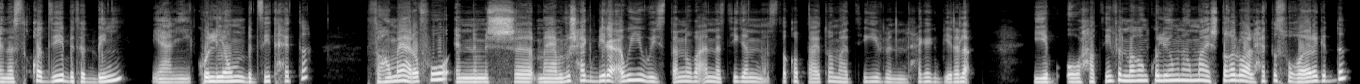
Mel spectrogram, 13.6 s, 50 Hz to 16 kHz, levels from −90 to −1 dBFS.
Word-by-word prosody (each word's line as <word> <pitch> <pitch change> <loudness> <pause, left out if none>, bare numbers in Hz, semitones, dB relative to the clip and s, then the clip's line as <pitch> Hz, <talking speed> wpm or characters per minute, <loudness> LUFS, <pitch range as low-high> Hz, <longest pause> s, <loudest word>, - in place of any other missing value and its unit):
إن 160 0 0
الثقة 160 +5 0
دي 195 +5 +2
بتتبني، 180 - 0 0.3
يعني 150 0 -3
كُلّ 185 +1 +4
يوم 190 0 +4
بتزيد 170 +4 -3
حتّة، 200 - -5 0.6
فهم 175 +5 0
يعرفوا 220 +7 +4
إن 160 0 +2
مش 160 0 +2 0.2
ما 160 0 0
يعملوش 160 +6 +2
حاجة 220 -1 0
كبيرة 210 +3 +2
أوي، 230 +5 +2
ويستنّوا 185 0 -2
بقى 185 -1 -2
النتيجة 180 +1 -2
إن 175 -3 -2
الثقة 185 +1 -5
بتاعتهم 170 +1 -4
هتيجي 170 +3 -6
من 140 -1 -7
حاجة 170 +4 -5
كبيرة 160 -1 -3
لأ، 175 - -1 0.6
يبقوا 160 +1 0
حاطّين 175 +5 -2
في 240 - +1
دماغهم 215 +1 +3
كُلّ 215 0 +1
يوم 225 +1 +3
إن 230 - +2
هم 225 0 +1
هيشتغلوا 220 +1 +2
على 170 -4 +2
حتّة 200 +4 -4
صغيّرة 180 -1 +2
جدًا 215 +8 -1
180 Hz, 185 wpm, -13 LUFS, 160-210 Hz, 0.6 s, كُلّ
